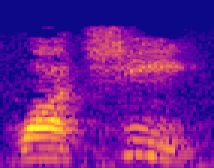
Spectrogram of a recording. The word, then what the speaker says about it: wachin: Anyway, in Dakota, they have a nasal, and so there's a nasal sound. Everybody say, "Wachin."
